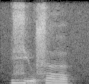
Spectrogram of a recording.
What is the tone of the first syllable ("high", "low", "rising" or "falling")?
low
